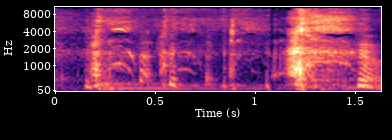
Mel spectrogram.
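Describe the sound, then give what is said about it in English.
A quick run of harsh coughs, several bursts in a row ending in a louder hack, like a brief coughing fit with no talking. “Got me coughing in a coffin fit.”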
